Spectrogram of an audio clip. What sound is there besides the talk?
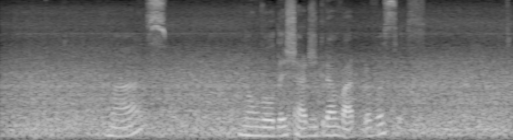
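airplane cabin engine noise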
